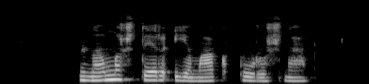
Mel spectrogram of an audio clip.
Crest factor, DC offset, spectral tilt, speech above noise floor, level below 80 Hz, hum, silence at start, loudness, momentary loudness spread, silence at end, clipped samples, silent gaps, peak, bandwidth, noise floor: 16 dB; under 0.1%; -5.5 dB/octave; 59 dB; -74 dBFS; none; 0.8 s; -21 LUFS; 12 LU; 0.6 s; under 0.1%; none; -6 dBFS; 9.6 kHz; -79 dBFS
